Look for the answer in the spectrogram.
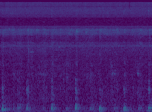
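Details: Mitsubishi Outlander front suspension: dull, low thuds about twice a second from a worn, leaking left front shock absorber. Both front shocks were replaced with new bled units.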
